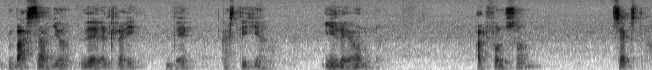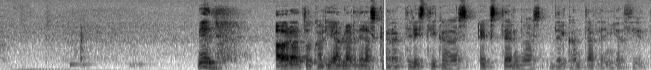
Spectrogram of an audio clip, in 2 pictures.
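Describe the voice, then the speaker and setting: A man teaching literature to a class, repeating key terms slowly and adding wry asides. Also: lowish voice, slight background noise. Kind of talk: lecture to a class.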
